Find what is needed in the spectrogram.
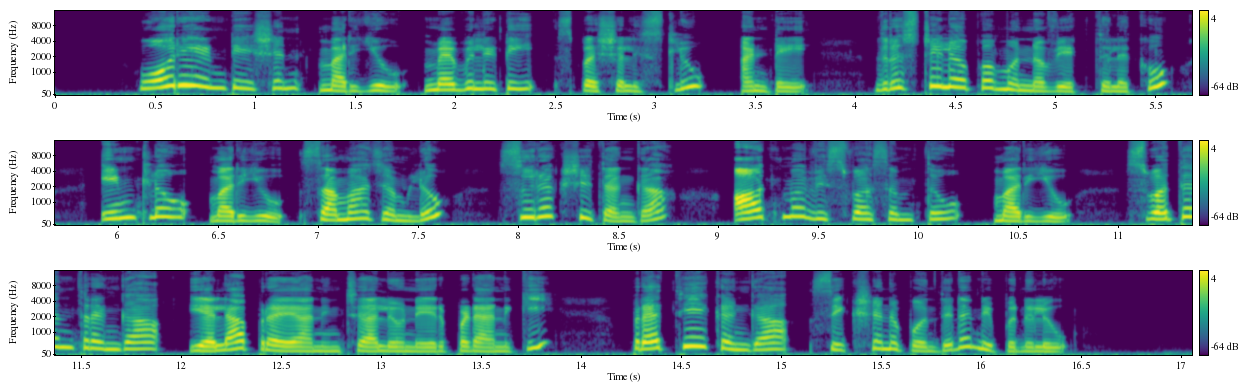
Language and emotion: Telugu, neutral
